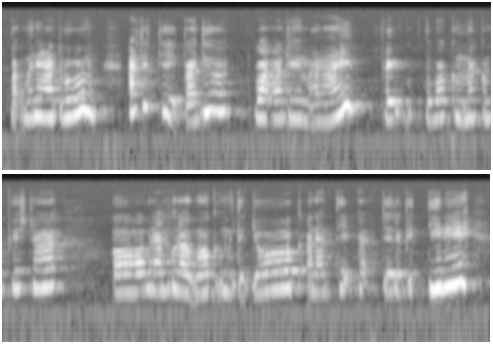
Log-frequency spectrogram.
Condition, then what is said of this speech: Deafness. And I would like to do, I'm really hoping I'm um, speaking clear and you can all understand me.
